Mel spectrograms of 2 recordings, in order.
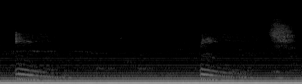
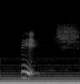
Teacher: If you mispronounce this long vowel sound and use the short I sound, you'll say bitch.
